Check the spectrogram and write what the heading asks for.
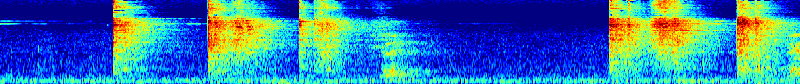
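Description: Training longswords clashing blade on blade in a sparring exchange: about five sharp clashes, each with a brief ring, three in the first three seconds and two more near the end.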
